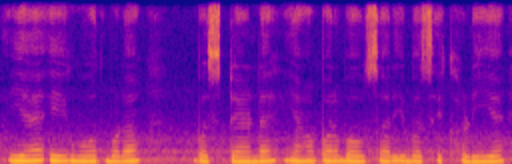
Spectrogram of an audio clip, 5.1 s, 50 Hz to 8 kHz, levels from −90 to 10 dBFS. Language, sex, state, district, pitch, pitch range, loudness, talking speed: Hindi, female, Uttar Pradesh, Saharanpur, 240 Hz, 235-250 Hz, -13 LUFS, 165 wpm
